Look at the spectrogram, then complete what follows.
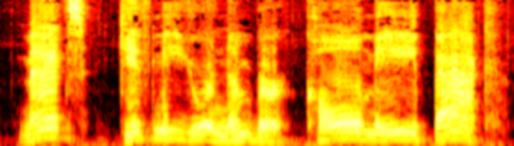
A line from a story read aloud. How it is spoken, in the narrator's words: I yelled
